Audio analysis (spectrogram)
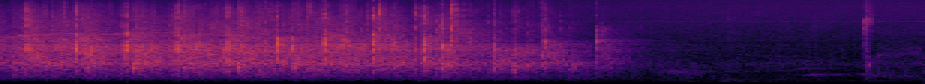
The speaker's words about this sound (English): This is the hope that we have. Amen. That's something to clap about.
